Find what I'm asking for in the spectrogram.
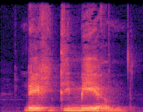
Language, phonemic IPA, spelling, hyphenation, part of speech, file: Dutch, /ˌleː.ɣi.tiˈmeː.rə(n)/, legitimeren, le‧gi‧ti‧me‧ren, verb, Nl-legitimeren.ogg
- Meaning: 1. to legitimize 2. to identify oneself, to provide identification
